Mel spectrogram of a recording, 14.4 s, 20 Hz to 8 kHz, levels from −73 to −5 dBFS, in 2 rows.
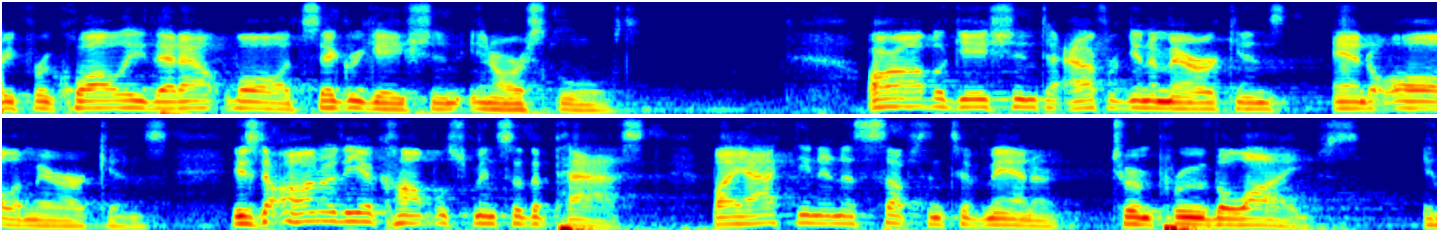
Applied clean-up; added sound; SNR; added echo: none; none; none; reverberation time 1.0 s.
